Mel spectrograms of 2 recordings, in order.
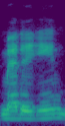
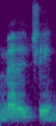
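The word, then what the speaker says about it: Medellín: bog and Med medine which I was told is called medin even though it's spelled like medine but they call it medene down there but we'll be there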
